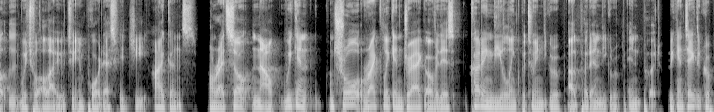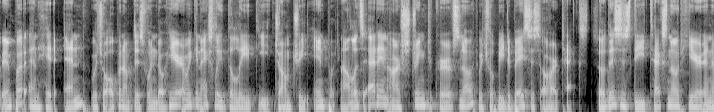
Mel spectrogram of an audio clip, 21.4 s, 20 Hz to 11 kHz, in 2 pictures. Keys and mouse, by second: 5.2-6.7 ctrl+drag, 9.9 click, 11.6 n, 13.1 click, 14.7 click, 15.7 shift+a, 17.8 Down, 20.2 click.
